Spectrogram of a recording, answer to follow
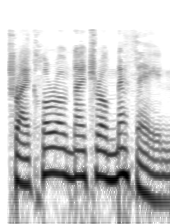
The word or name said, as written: trichloronitromethane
